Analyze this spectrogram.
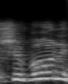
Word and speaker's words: Siobhan: Well, Siobhan is fine. I went to school with the Siobhan, so I know Siobhan. I got that from year seven in school, so I'm really good on Siobhan.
